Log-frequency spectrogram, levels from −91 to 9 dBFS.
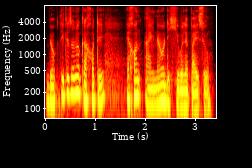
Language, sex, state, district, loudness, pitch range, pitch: Assamese, male, Assam, Sonitpur, -17 LUFS, 120-165 Hz, 140 Hz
